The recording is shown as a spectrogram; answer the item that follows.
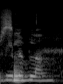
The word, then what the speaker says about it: LeBlanc: her name is LeBlanc yes did I pronounce it LeBlanc yes oh that was so LeBlanc so so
